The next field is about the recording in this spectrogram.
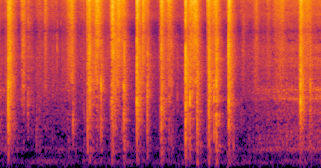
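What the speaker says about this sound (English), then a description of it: "Let's look at some more tarot cards from a different deck." A deck of tarot cards being shuffled up close, with a quick series of crisp riffling bursts and short pauses between them, heard alone without talk.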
